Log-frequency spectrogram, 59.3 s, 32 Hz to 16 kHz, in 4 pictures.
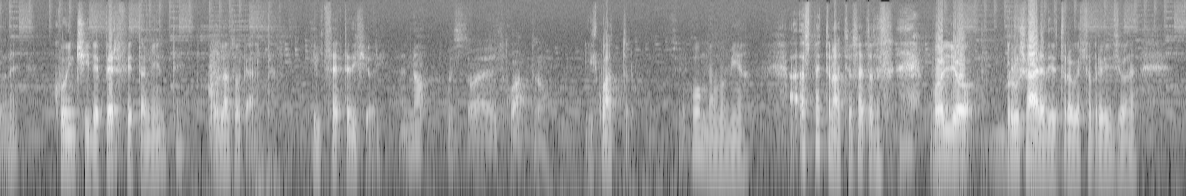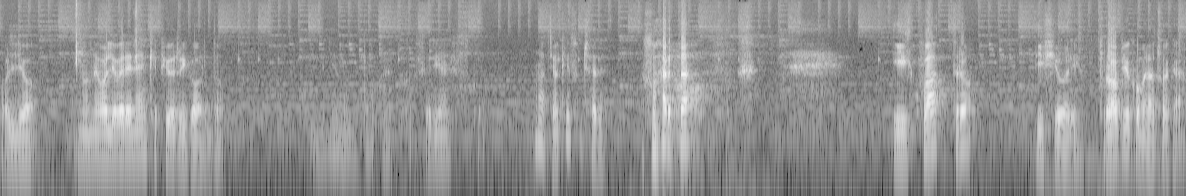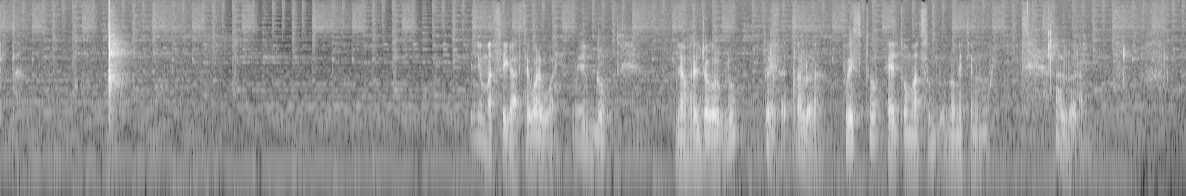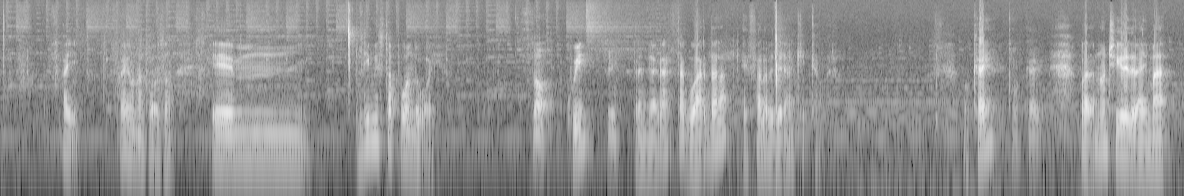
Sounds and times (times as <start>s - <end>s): Speech: 0.0s - 7.9s, 8.5s - 14.2s, 14.8s - 17.7s, 18.7s - 20.9s, 21.5s - 22.4s, 23.1s - 23.8s, 26.0s - 27.0s, 27.8s - 30.0s, 35.5s - 37.3s, 38.1s - 42.1s, 42.8s - 43.3s, 45.2s - 50.0s, 51.1s - 54.9s, 56.5s - 59.1s
Music: 0.0s - 59.2s.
